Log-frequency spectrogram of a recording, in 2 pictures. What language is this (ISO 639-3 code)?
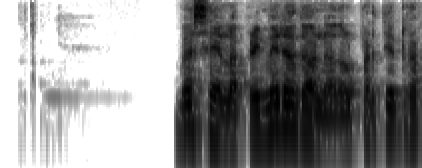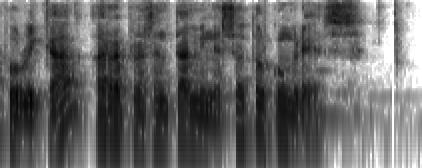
cat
